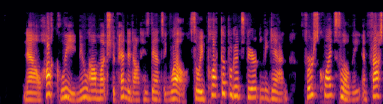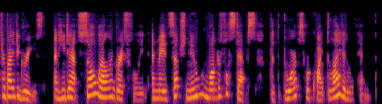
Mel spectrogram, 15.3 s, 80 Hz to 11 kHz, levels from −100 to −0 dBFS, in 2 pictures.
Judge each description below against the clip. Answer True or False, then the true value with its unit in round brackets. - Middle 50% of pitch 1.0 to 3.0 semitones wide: False (5.3 semitones)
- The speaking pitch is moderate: False (220 Hz)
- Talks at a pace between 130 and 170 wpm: False (190 wpm)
